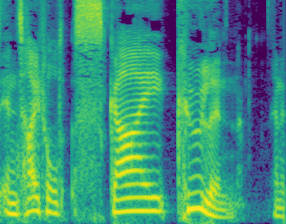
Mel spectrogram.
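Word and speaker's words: Cuillin: mainland the mountain range there on is named coolin this is spelled see you I ll I n sure it's pronounced coolin so please enjoy and we will see you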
